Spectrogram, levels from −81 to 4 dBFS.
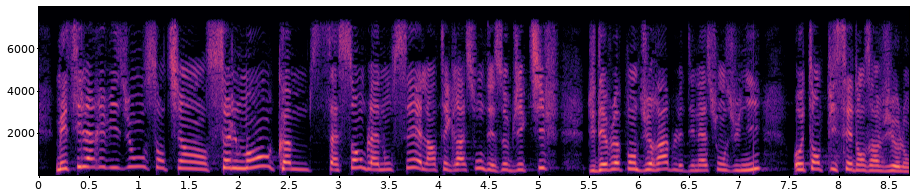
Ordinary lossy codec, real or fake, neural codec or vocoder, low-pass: none; real; none; 7.2 kHz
